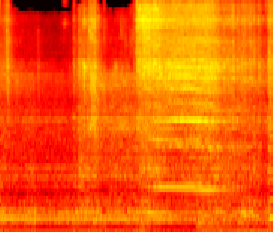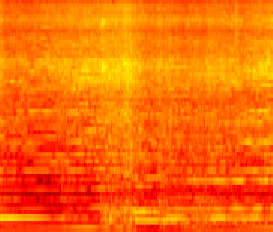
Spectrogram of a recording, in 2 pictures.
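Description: Live amplified experimental music: long held low drone tones layered with higher sustained notes, and a noisy hiss-like wash that comes in about two seconds in.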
